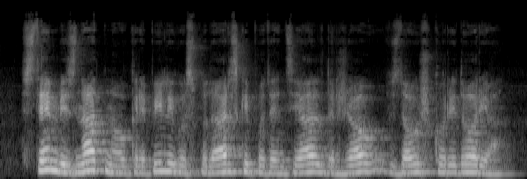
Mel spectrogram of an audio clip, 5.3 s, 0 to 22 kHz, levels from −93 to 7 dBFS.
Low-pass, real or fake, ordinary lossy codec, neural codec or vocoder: 19.8 kHz; real; MP3, 64 kbps; none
